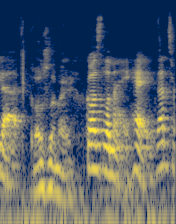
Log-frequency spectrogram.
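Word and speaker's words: gözleme: Gosleme.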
